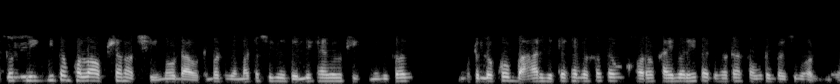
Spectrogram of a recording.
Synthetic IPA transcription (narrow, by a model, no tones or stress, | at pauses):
sɔnbiɡit̪ɔbʱɔlɔːpʃɔnɔt͡ʃʰinoɖawʈbəʈzemaʈɔsided̪ilikʰajbaɾuʈʰiknibikɔz | muʈelokobaɦaɾd͡ʒet̪jakʰajbakʰat̪akuɡʱɔɾɔkʰajbaɾeɦit̪ad̪iɦɔʈasabuʈebʱɔjsibʱɔba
